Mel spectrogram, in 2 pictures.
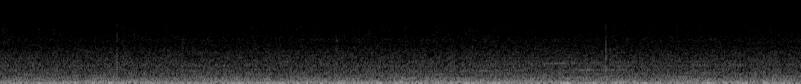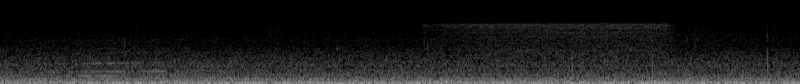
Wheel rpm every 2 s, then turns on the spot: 0, 0, 0, 0, 0, 0, 0, 0.
none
